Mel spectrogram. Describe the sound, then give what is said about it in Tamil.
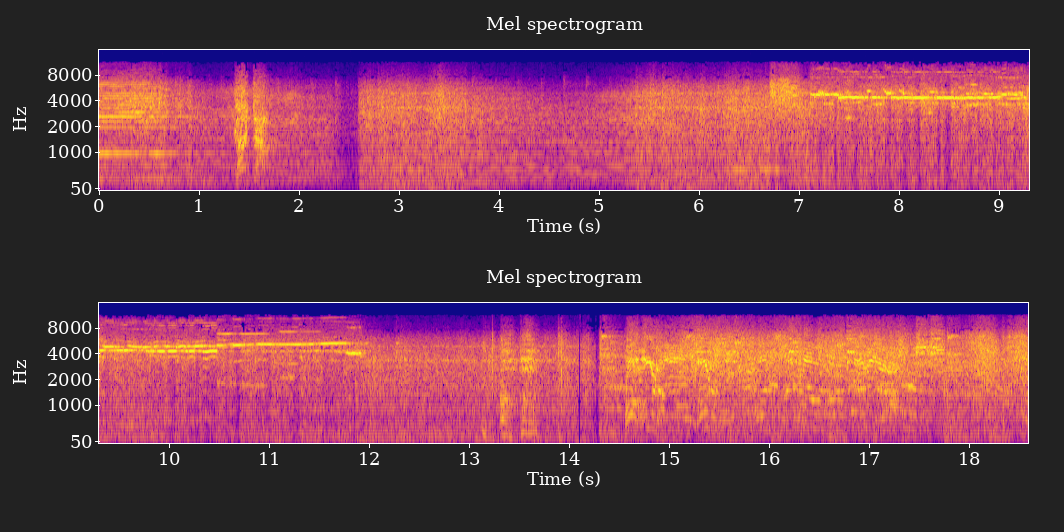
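A train's wheels squeal loudly against the rails as it brakes to a halt, with high metallic screeching sustained over heavy rumbling and clanking of the cars. “Train ஒரு inch கூட நகராது, இறங்குடா கீழே.”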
